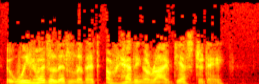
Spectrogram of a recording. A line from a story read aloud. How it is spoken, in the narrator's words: Pellaret, who had grown uneasy at Trevise's annoyed tone, put in hastily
